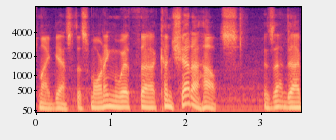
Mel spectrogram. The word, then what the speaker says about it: Conchetta: Sandra Kowski is my guest this morning with conetta house is that did I pronounce that part right you sure did so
